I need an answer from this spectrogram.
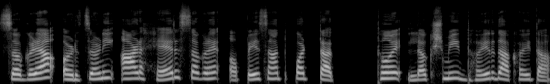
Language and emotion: Goan Konkani, neutral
